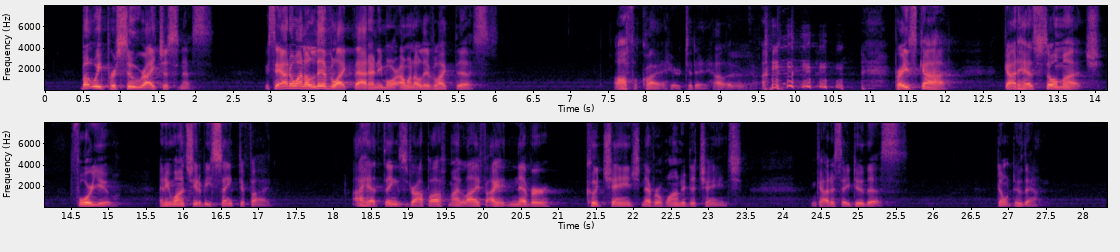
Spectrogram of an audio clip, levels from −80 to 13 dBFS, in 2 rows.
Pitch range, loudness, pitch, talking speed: 135-160 Hz, -19 LUFS, 150 Hz, 135 wpm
